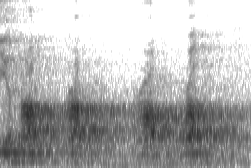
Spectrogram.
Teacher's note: Ro sendiri sifatnya takrir artinya ada getaran di ujung lidah, ujung lisan tapi sifat tidak berulang-ulang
